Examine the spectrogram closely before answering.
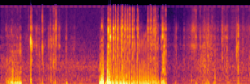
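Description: A card box's cardboard flap scrapes and rubs.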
